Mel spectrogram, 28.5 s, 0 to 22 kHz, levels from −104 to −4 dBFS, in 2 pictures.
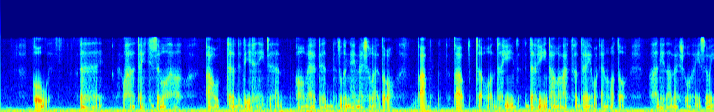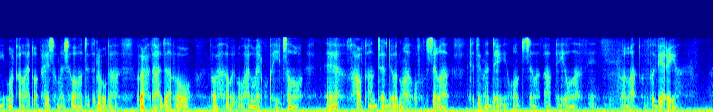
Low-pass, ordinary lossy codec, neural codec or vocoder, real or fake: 5.4 kHz; none; autoencoder, 22.05 kHz, a latent of 192 numbers a frame, VITS, trained on many speakers; fake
